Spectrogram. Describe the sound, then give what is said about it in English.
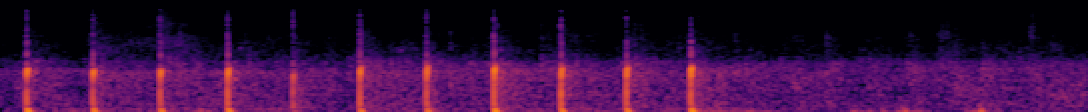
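An audience gives a round of applause: steady, evenly spaced hand claps ring out for about three seconds, crisp, then trail off into a few softer, scattered claps. Nobody speaks. “Please join me in giving them a round of applause.”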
